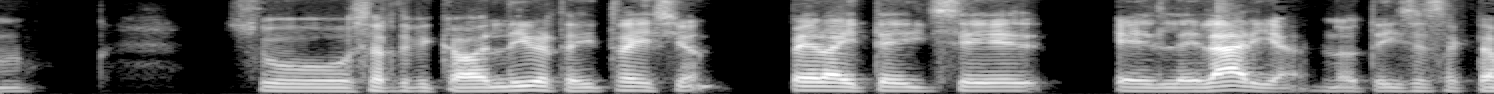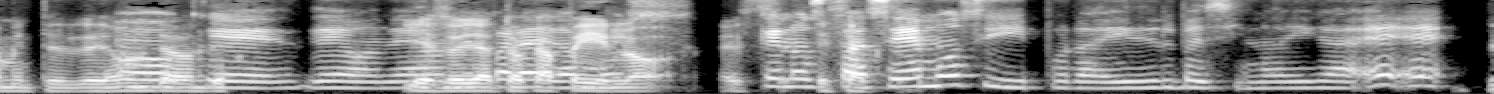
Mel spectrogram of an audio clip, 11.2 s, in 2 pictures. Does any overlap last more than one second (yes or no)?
yes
